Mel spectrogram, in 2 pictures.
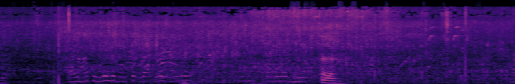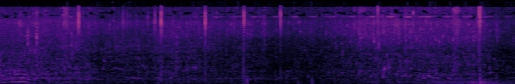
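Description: Water pours and trickles steadily throughout, with people talking over it outdoors.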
